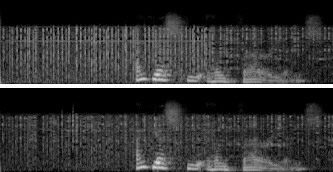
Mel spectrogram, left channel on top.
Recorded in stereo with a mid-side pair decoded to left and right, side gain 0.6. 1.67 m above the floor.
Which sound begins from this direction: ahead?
A man speaking, at 1.4 s.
